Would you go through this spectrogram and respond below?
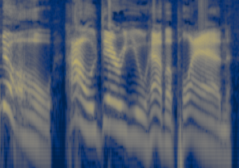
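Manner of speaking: loud furious outburst, drawn out slowly.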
